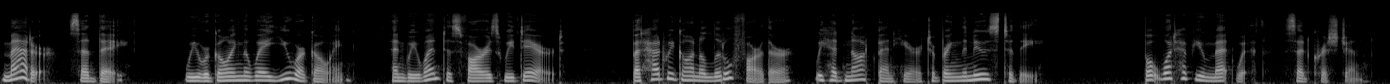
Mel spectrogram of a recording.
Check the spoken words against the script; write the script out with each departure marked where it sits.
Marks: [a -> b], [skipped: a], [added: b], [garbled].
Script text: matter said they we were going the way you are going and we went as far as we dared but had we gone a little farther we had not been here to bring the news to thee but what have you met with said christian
matter said they we were going the way you are going and we went as far as we dared but had we gone a little farther we had not been here to bring the news to thee but what have you met with said christian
